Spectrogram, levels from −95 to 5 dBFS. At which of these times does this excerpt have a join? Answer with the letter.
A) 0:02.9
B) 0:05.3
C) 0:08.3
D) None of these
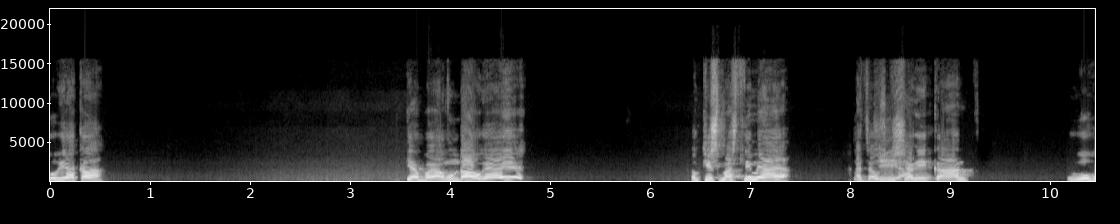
C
